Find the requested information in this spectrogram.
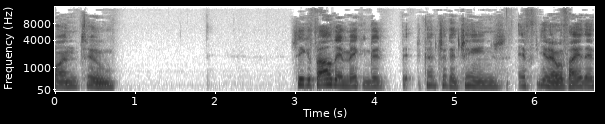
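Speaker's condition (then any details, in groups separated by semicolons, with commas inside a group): Cerebral palsy; speaks fast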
